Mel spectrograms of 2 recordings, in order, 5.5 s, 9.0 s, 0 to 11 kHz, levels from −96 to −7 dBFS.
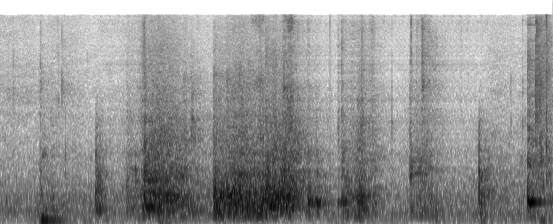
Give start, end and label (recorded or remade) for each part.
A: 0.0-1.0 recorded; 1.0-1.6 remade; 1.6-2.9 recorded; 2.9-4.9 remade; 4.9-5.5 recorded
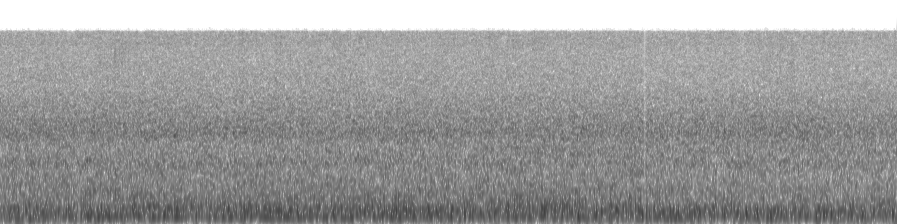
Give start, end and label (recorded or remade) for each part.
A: 0.0-0.6 recorded; 0.6-9.0 remade

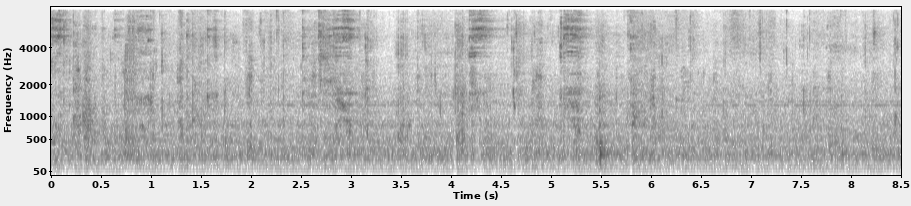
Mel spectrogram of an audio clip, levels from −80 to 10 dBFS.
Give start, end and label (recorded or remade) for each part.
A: 0.0-8.5 recorded

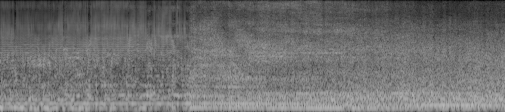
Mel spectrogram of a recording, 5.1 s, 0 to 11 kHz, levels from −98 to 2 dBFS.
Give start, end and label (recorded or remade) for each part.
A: 0.0-1.9 remade; 1.9-5.1 recorded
